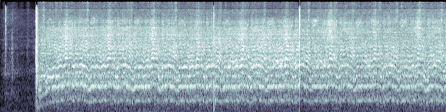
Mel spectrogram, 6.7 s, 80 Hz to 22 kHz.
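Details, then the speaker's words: 1986 Ford Bronco cranked again with starting fluid in the intake: steady starter whirr, about four beats a second, never fires; owner suspects no spark, unconfirmed. Crank no start. "Stop. All right. Might not have no spark. I thought I was getting spark. Don't sound like it."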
